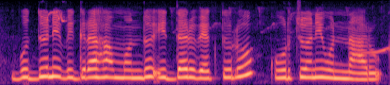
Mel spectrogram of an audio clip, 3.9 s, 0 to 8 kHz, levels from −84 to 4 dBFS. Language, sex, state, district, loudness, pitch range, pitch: Telugu, female, Telangana, Mahabubabad, -13 LUFS, 265-290 Hz, 280 Hz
